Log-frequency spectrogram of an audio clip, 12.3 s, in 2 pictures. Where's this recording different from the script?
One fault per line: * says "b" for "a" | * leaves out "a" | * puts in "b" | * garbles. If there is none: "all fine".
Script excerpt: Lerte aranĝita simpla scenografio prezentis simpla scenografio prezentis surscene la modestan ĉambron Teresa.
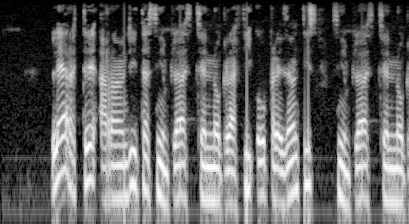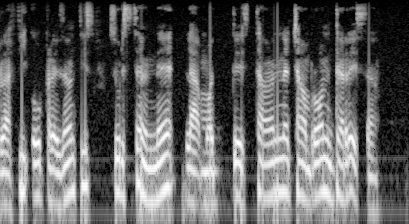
all fine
